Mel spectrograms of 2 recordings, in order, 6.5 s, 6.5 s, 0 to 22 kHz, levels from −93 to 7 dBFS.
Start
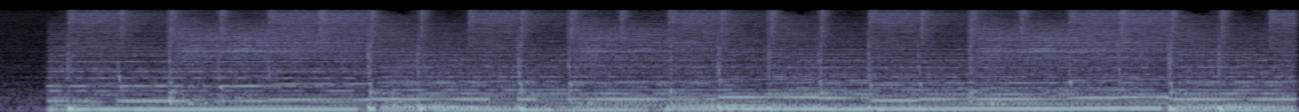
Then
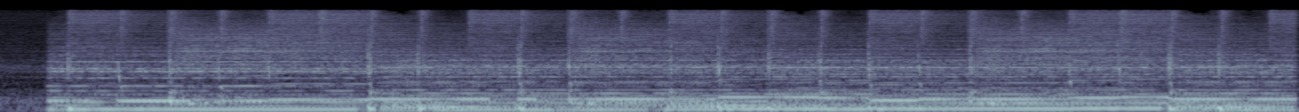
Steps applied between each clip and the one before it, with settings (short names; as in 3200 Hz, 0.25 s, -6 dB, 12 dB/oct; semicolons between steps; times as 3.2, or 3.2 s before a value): graphic EQ 250/1000/2000 Hz +9/-5/+12 dB; gain +2 dB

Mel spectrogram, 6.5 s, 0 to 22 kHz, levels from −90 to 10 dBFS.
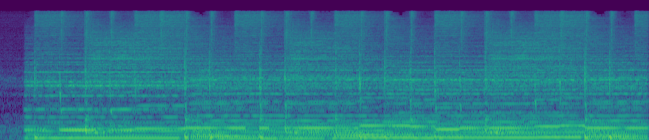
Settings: AGC gain up to 3.5 dB; gain +3.5 dB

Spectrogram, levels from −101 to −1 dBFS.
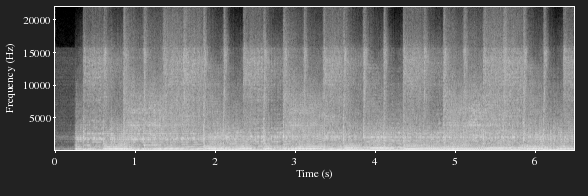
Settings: added harmonics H 5 -11 dB, 8 -8 dB, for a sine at -3.5 dBFS; frequency shift -47 Hz; gain -4.5 dB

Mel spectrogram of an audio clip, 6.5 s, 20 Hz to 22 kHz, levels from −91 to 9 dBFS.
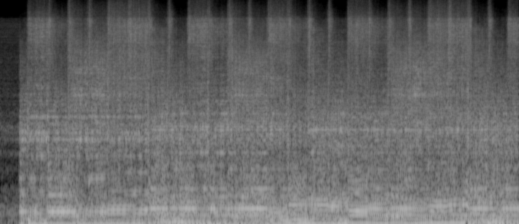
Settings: limiter -12 dBFS, peak gain reduction 10 dB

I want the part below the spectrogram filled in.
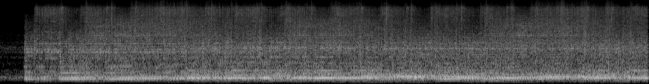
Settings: ladder high-pass 270 Hz, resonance 50%; echo 0.454 s -3 dB; gain +3 dB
